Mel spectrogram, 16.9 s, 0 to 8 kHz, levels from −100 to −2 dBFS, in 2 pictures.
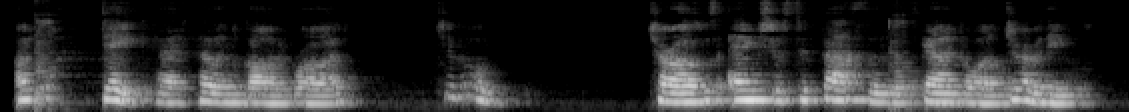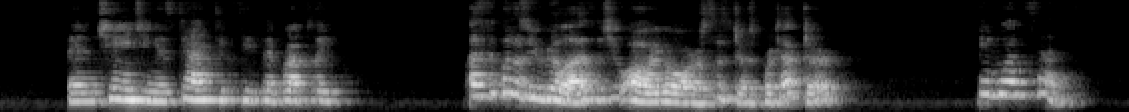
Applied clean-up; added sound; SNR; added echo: neural mask model DeepFilterNet 3.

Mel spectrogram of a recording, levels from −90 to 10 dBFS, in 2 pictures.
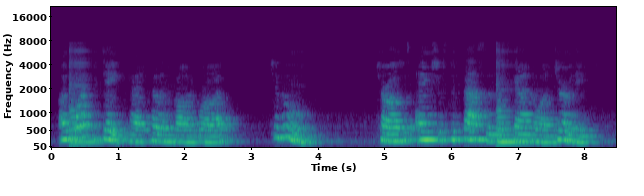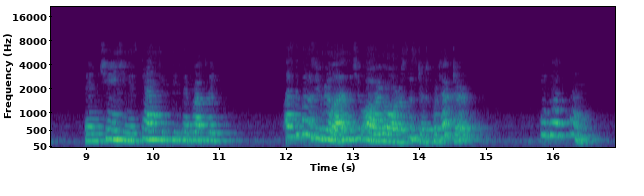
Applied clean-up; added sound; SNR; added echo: neural separator model SepFormer DNS4.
